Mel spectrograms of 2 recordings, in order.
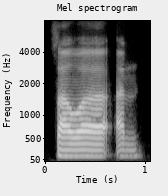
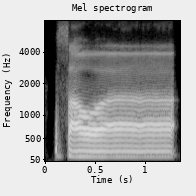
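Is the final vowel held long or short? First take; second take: short; long. First: The final vowel is kept short. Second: The final vowel is held long. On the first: The speaker calls it wrong. "dibacanya nggak nggak panjang" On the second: The speaker calls it right. "Jadi dia harus bacanya sawa"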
